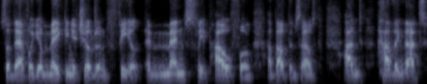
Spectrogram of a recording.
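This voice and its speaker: Quiet surrounds a man speaking in an unremarkable speaking voice. His pitch is medium and his pace moderate. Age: 50s. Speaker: presenter and movement skills coach. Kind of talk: online presentation talk.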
